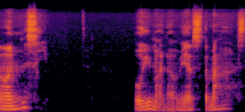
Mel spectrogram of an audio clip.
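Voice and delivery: put-on clear, strong Scottish accent. Summing up a Doctor Who character's role, Missy impression, Scottish accent. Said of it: "Scottish voice".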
